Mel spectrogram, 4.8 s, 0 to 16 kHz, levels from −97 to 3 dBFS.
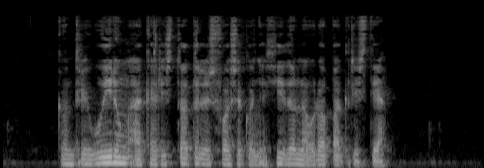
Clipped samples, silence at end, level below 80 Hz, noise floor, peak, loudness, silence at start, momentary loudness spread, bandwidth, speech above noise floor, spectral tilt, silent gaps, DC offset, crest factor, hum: under 0.1%; 0.95 s; -58 dBFS; -79 dBFS; -22 dBFS; -39 LUFS; 0.6 s; 10 LU; 11.5 kHz; 41 dB; -6 dB/octave; none; under 0.1%; 18 dB; none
